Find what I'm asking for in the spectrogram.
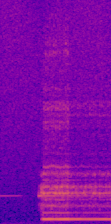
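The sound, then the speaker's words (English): A phone line ringing through: after a brief quiet moment, a steady, buzzy electronic ringback tone starts abruptly and holds at an even, fairly loud level, with no one talking. “I'm calling them live on the pod.”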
